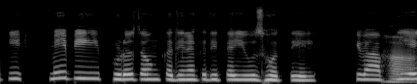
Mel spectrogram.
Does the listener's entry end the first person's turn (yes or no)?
no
